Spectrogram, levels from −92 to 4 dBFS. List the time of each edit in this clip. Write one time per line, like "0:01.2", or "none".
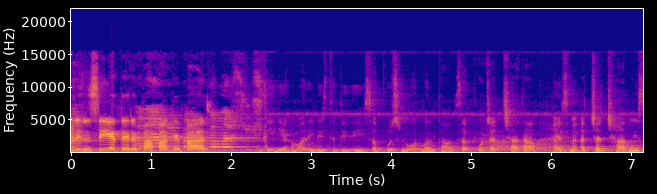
0:02.4
0:06.1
